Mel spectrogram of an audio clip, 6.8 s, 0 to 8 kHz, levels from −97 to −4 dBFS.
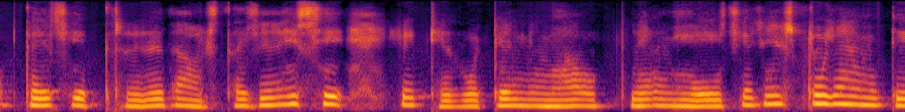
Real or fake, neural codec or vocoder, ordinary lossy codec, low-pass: fake; codec, 16 kHz, 1 kbps, FreqCodec, larger model; none; none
